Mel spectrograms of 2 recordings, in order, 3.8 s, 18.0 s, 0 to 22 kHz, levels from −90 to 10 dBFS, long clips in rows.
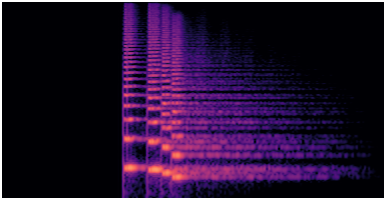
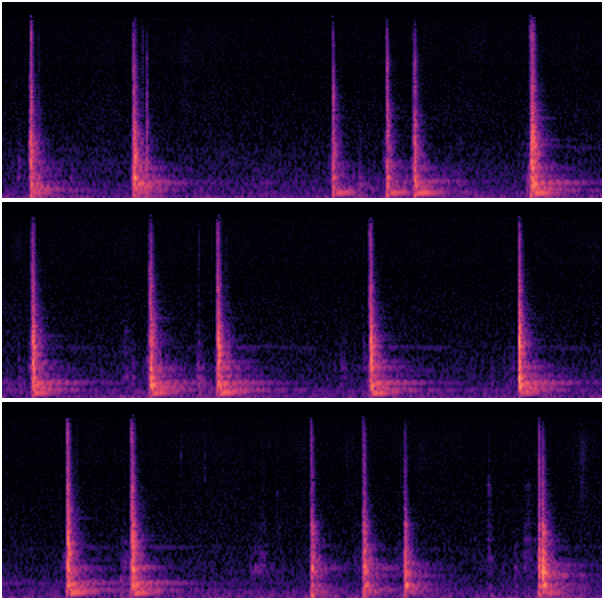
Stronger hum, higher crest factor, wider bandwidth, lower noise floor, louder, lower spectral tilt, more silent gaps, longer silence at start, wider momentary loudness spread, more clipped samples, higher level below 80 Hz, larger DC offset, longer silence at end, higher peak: neither; second, 18 dB vs 28 dB; first, over 20 kHz vs 16 kHz; first, -71 dBFS vs -60 dBFS; first, -19 LUFS vs -26 LUFS; second, 1.5 dB/octave vs -5 dB/octave; neither; first, 1.2 s vs 0.25 s; about the same, 23 LU vs 23 LU; neither; second, -74 dBFS vs -48 dBFS; neither; first, 1.55 s vs 0.35 s; second, -8 dBFS vs 0 dBFS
